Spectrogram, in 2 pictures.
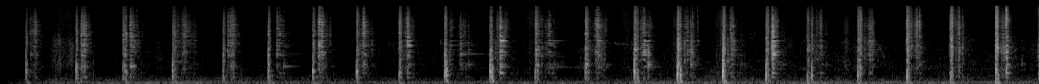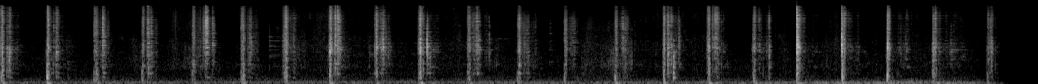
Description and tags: Garden Shovel
Spitting with shovel in soil, gardening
